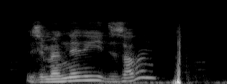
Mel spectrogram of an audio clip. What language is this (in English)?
Kabyle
